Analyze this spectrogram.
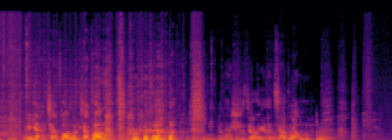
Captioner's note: ahh.. this awkward laughter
